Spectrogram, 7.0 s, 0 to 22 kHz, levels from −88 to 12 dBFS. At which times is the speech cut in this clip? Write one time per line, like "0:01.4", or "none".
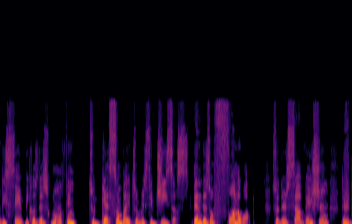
0:03.8

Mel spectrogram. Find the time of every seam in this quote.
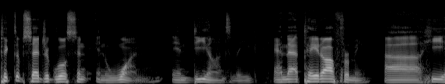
0:02.7
0:03.4

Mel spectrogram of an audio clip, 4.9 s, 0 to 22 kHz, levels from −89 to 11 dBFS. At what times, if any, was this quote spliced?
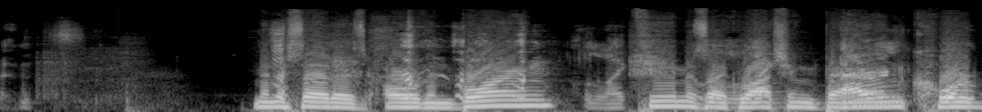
0:03.1

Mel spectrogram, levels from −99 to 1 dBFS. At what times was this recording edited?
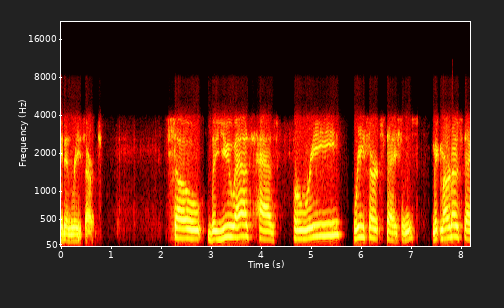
none

